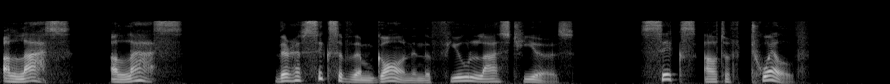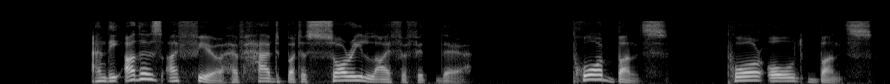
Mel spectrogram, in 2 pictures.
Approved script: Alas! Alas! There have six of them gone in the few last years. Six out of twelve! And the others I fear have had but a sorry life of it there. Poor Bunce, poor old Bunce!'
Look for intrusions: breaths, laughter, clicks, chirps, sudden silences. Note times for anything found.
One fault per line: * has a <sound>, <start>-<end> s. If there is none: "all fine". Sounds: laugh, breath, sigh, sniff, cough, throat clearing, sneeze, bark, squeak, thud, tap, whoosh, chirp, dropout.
all fine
